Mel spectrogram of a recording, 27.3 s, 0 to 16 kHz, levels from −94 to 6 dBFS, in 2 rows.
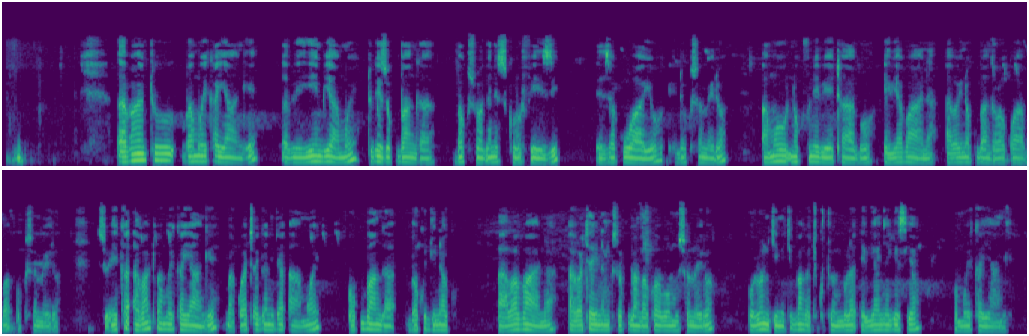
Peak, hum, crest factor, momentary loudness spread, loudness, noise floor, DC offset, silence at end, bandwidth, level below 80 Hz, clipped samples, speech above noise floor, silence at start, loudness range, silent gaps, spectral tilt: -4 dBFS; none; 22 dB; 10 LU; -25 LUFS; -76 dBFS; under 0.1%; 0.25 s; 7.4 kHz; -56 dBFS; under 0.1%; 51 dB; 0.15 s; 3 LU; none; -5.5 dB/octave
